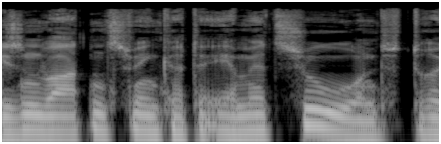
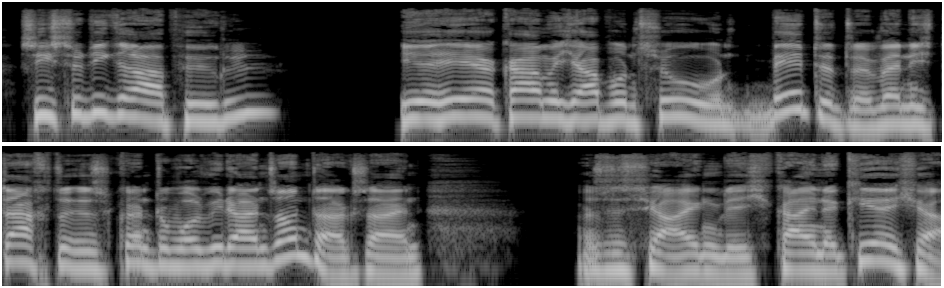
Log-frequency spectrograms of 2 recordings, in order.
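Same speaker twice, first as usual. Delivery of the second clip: higher, lively voice of a half-wild marooned sailor; higher-pitched, eager old castaway; eager castaway Ben Gunn; 10 semitones higher than usual. Acted. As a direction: play the odd, chattering island hermit, pleased with himself. Ben Gunn chattering while running.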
